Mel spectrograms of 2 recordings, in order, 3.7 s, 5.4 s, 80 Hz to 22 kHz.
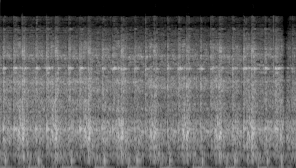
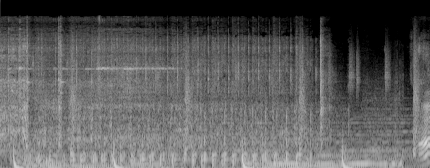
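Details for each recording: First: Junkyard 350 engine primed with fuel poured down the cylinder: uneven popping about twice a second for a few seconds, then it dies; it catches briefly but needs fuel in the carburetor to keep running. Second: Single-cylinder Warrior 350 revived from a junkyard, with leaking carburettor and oil leaking out: it cranks, catches and settles into a steady quick thump with revving. Valves were found out of adjustment. Normal running.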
